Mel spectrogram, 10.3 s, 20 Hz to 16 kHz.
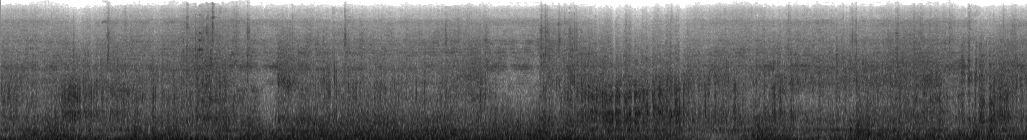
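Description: Wind buffeting a GoPro's microphone over the steady rumble of a Norco Sight A1 full-suspension mountain bike's tyres rolling down a dirt trail, with scattered clicks and rattles from the bike.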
